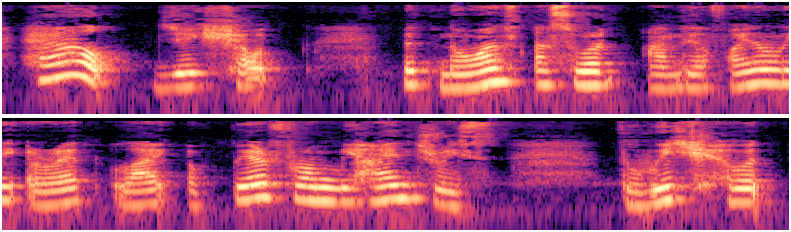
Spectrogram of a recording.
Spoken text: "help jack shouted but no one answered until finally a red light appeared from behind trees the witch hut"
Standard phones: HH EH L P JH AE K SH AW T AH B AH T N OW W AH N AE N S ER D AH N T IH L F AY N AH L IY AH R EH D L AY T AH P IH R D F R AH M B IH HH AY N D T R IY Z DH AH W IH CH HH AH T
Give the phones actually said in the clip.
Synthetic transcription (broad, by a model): HH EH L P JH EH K SH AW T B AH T N OW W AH N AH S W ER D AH N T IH L F AY N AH L IY AH R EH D L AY AH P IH R F R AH M B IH HH AY N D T R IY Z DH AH W IH CH HH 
